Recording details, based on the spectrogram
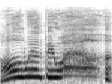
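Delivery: booming, very loud, very high yell, well stretched. Voicing a man rushing a torch toward twigs: shouting. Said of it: "as he shouts".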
